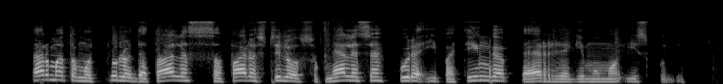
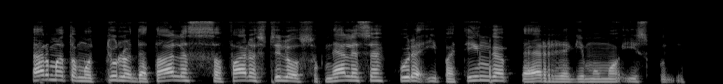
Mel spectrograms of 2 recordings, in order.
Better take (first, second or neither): second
